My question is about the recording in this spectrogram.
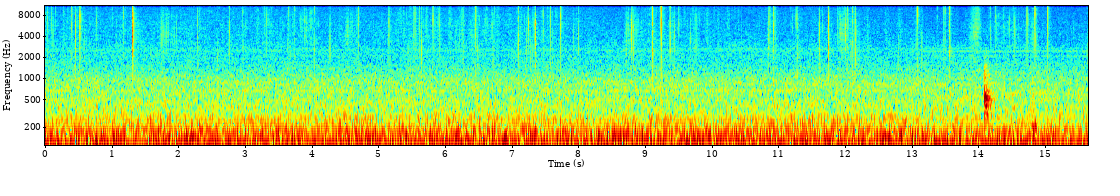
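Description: Kimchi fried rice sizzling on a hot teppanyaki griddle, with scattered sharp crackles over a steady low hum.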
